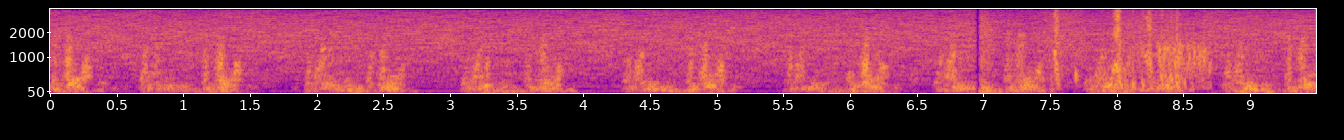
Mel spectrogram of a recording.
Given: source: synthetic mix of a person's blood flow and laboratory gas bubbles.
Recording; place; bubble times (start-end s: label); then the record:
Doppler ultrasound of blood flow; precordium
7.50-7.61 s: bubbles
7.66-7.77 s: bubbles
7.88-8.73 s: bubbles
From the record:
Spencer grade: 1 (occasional bubble signal discernible with the cardiac motion signal, with majority of cardiac periods free of bubbles); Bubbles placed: only in the low amplitude regions of the cardiac cycle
